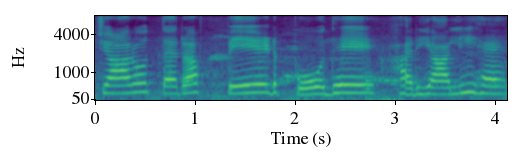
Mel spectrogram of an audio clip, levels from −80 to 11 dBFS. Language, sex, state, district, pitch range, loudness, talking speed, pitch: Hindi, female, Haryana, Charkhi Dadri, 250-285 Hz, -14 LUFS, 85 wpm, 270 Hz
